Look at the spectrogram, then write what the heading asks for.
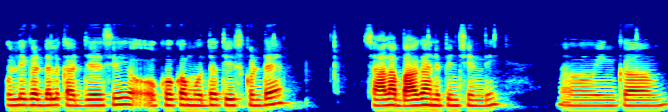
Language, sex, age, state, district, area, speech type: Telugu, male, 18-30, Telangana, Ranga Reddy, urban, spontaneous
